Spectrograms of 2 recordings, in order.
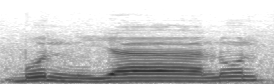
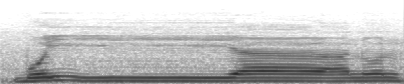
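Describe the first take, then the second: First: The n sound is pronounced clearly before y. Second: The n sound is dropped and merged into y. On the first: The speaker calls it right. "dibaca jelas bunyanun" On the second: The speaker calls it wrong. "tidak boleh dibaca buyanun"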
